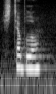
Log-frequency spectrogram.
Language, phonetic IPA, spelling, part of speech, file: Belarusian, [sʲt͡sʲabˈɫo], сцябло, noun, Be-сцябло.ogg
- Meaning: stalk (stem of a plant)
